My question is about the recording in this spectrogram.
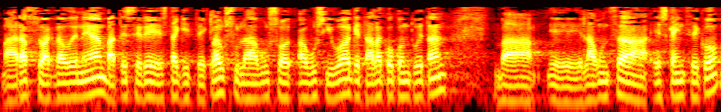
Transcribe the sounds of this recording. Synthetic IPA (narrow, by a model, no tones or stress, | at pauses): baːɾaso̞akd̪awð̞e̞ne̞ambat̪e̞se̞ɾe̞ːst̪akit̪klawsulaaβ̞usiβ̞o̞ake̞t̪aːlako̞ko̞nt̪ue̞t̪am | balaɣ̞unt͡sae̞skajnt͡se̞ko̞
